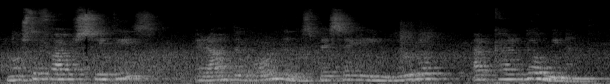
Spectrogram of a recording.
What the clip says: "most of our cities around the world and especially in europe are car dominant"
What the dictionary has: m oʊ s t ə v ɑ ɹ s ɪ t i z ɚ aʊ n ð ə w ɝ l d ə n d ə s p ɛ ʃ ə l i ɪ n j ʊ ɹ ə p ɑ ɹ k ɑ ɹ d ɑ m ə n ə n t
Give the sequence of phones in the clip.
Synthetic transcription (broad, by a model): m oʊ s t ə f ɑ w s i t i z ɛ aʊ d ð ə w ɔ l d ə n d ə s p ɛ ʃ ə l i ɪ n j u ɹ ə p ɑ ɹ k ɑ ɹ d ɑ m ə n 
